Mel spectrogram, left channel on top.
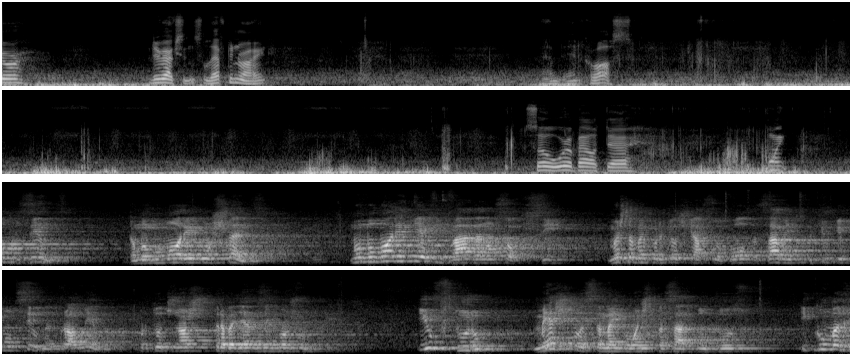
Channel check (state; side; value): different; both; correlation 0.00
